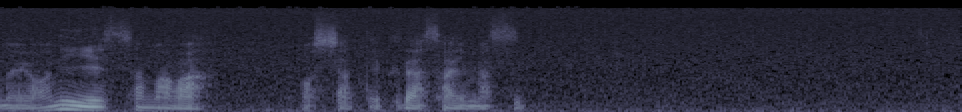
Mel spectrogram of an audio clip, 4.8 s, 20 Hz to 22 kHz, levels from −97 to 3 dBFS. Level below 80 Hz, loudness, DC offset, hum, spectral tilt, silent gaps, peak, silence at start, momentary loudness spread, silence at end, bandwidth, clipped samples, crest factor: -68 dBFS; -48 LUFS; under 0.1%; none; -4.5 dB/octave; none; -26 dBFS; 0 s; 15 LU; 0 s; 17 kHz; under 0.1%; 22 dB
